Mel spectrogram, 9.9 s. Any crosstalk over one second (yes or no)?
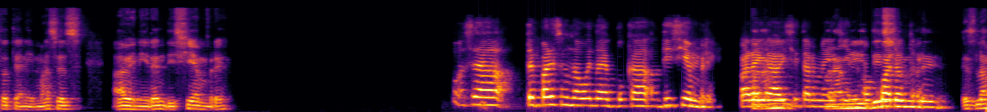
yes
